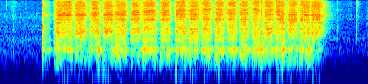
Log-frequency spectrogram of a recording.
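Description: A half round file rasps back and forth along the cut end of an aluminum intercooler tube, deburring it for a dually truck build. Roughly eighteen quick, loud, even strokes come close up, with no talking.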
